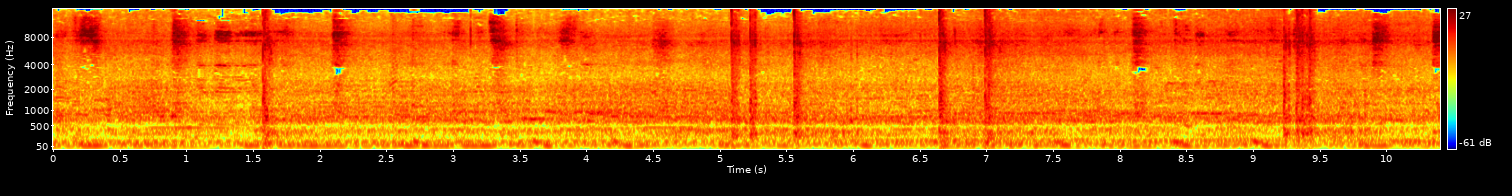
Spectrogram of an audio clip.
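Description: Aerial fireworks going off in a display: irregular sharp bangs and crackles from bursting shells, several standing out loudly, over a constant low din.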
